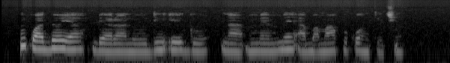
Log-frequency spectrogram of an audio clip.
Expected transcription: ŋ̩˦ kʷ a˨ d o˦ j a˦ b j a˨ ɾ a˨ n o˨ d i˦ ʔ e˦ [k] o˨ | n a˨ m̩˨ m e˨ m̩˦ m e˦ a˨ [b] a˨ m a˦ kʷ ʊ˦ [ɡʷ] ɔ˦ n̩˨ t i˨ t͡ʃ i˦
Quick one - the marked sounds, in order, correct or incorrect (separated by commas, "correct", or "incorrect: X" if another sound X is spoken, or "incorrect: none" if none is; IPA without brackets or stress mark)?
incorrect: ɡ, incorrect: ɡ͡b, incorrect: kʷ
